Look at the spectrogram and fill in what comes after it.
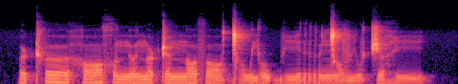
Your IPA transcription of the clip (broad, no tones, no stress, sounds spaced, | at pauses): ɵ ʈʰ ɵː h ɔː x o n ɵ n ɔ ʈ ə n ɔ θ ɔː ɡ͡ǀ ɔ w j o w b iː r ɵ ŋ͡ǀ ɔ v i w t͡ʃ ə ɦ iː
